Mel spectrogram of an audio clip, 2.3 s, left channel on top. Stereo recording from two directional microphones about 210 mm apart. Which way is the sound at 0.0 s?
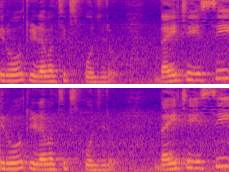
25° left (ahead or behind).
